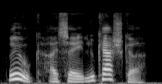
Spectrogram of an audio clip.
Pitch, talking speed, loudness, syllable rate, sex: 155 Hz, 150 wpm, -18 LUFS, 4.5 syllables/s, male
